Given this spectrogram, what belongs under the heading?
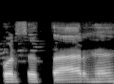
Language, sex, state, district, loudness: Hindi, male, Bihar, Purnia, -16 LUFS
